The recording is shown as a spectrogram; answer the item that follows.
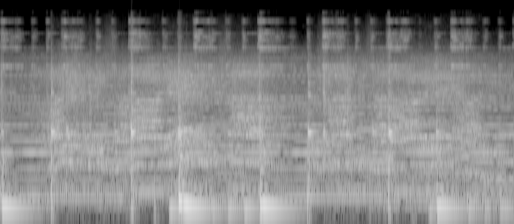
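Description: Harmonium playing held chords under a man's chanted devotional melody, with a few sharp percussion strikes at irregular moments.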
